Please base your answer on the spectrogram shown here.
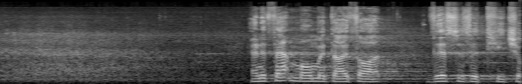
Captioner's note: laughter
